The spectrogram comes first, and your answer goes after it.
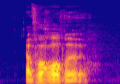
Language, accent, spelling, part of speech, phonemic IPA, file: French, France, avoir horreur, verb, /a.vwaʁ ɔ.ʁœʁ/, LL-Q150 (fra)-avoir horreur.wav
- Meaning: to hate, to loathe, to have a horror of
